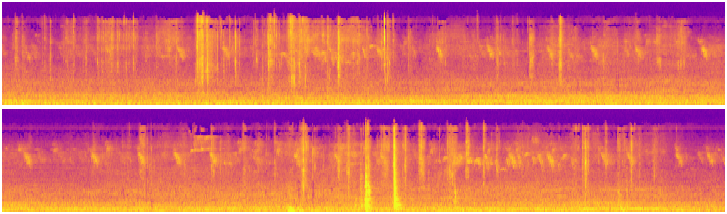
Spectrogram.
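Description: Birds chirping over a low, steady background rumble, with a few sharp clicks about two-thirds of the way through.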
